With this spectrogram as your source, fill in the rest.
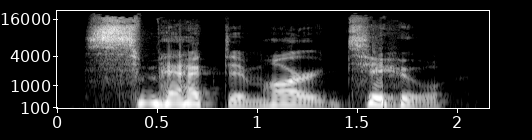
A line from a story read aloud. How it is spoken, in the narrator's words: Sirius barked out a laugh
